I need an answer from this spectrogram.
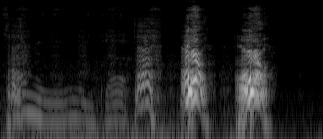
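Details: Labrador Retriever puppy crying because it is scared of something: a thin wavering whine followed by three sharper yelping cries, with faint speech in the background.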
